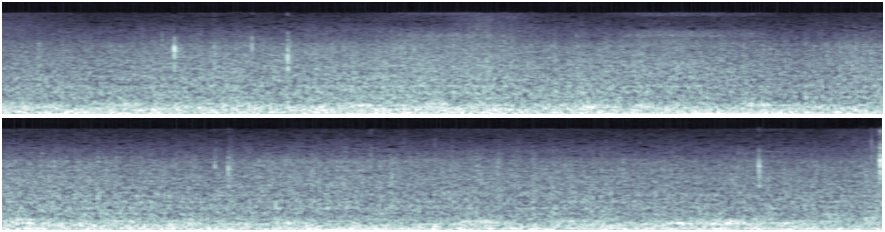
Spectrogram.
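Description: Steady heavy rain hisses evenly in a video game, a faint continuous wash with a few soft drop ticks and no voices over it.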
